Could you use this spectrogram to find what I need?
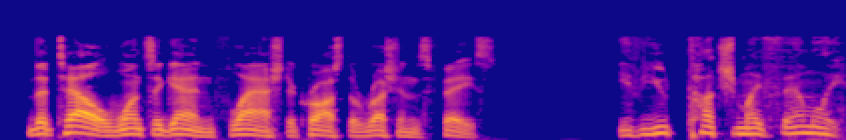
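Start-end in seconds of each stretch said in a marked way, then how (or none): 4.6-6.3 hissed, forced out through the teeth. Narrator voicing the Russian as he answers Harvath about his daughters: hissed. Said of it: "he hissed".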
